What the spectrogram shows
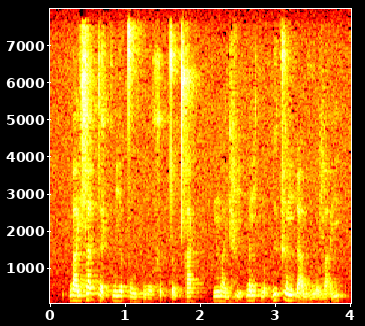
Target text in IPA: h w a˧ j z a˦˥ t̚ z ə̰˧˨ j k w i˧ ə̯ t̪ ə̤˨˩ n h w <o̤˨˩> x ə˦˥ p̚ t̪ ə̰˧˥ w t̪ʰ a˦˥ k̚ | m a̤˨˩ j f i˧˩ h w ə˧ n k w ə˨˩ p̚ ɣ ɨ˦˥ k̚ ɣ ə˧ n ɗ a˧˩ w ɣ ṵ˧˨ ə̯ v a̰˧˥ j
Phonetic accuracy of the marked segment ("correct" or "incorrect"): correct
